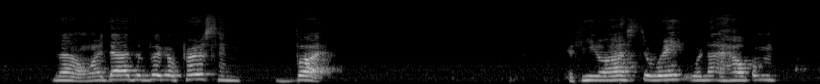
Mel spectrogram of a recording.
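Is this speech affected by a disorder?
Yes: cerebral palsy; has had surgery.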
